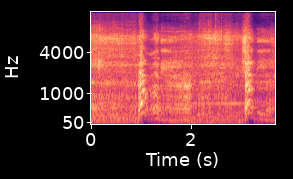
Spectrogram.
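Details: Shady, a pet doodle poodle, gives two sharp, loud barks about two seconds apart, each a short burst, with a person's soft voice and quieter dog sounds between them.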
